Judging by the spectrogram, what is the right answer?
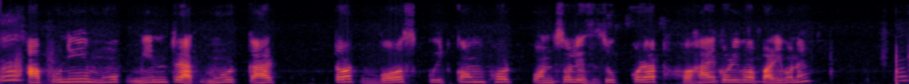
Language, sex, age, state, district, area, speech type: Assamese, female, 45-60, Assam, Dhemaji, urban, read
